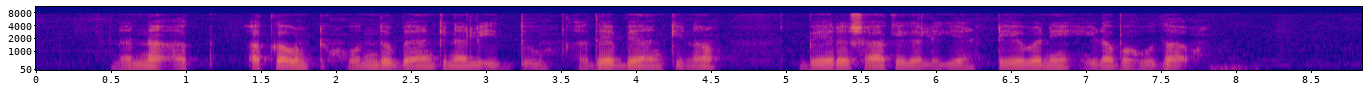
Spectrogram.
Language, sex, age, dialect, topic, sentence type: Kannada, male, 41-45, Coastal/Dakshin, banking, question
